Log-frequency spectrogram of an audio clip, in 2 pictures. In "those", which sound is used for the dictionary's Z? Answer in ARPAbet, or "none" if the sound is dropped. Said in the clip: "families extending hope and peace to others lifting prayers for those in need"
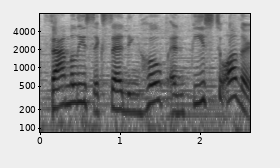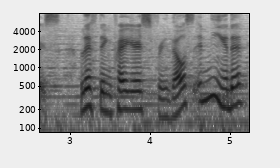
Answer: S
